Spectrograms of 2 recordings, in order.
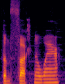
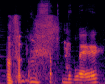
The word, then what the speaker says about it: Bummfuknoaere: It's actually pronounced Bummfuknoaere. Bummfuknoaere.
